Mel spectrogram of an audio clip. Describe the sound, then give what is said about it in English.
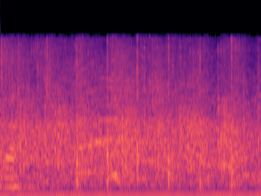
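An audience claps in a dense, steady wash of applause that holds for the whole stretch, with a voice talking over it. “I assume you know what Urbana is, since you're clapping.”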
